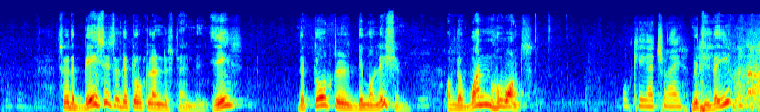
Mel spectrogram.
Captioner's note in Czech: smích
